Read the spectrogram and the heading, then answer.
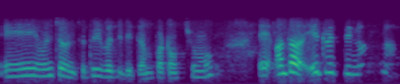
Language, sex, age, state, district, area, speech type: Nepali, female, 45-60, West Bengal, Darjeeling, rural, conversation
